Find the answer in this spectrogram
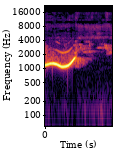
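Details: Indian ringneck parakeet that talks, giving a single loud, pure whistle that dips slightly and then rises before fading into near silence.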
